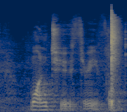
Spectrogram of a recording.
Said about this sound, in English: Slapping him.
